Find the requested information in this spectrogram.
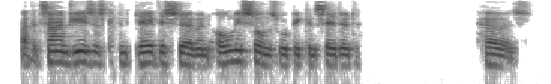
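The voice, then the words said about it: Speaks with a noticeable accent. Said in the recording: “you'll have to excuse my accent”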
